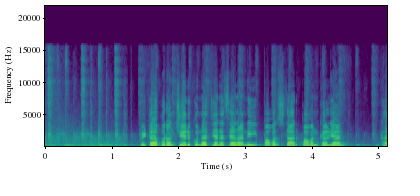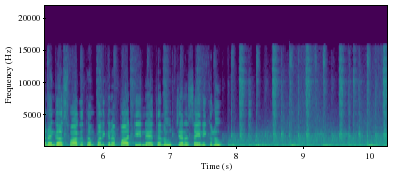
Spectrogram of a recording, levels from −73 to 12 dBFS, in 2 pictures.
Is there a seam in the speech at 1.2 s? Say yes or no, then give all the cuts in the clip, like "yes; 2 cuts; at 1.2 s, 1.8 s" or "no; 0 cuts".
yes; 1 cut; at 1.2 s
